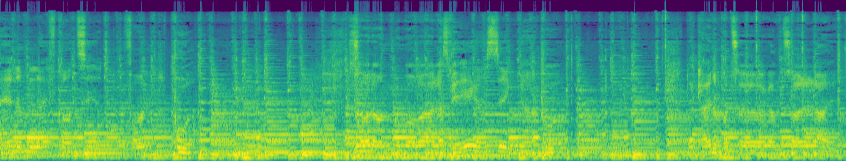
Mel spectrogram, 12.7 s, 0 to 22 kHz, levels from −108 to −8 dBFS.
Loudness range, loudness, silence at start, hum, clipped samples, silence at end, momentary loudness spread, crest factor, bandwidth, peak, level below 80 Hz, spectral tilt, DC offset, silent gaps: 3 LU; -11 LUFS; 0 s; none; 0.5%; 0 s; 5 LU; 10 dB; 17.5 kHz; 0 dBFS; -40 dBFS; -5.5 dB/octave; under 0.1%; none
